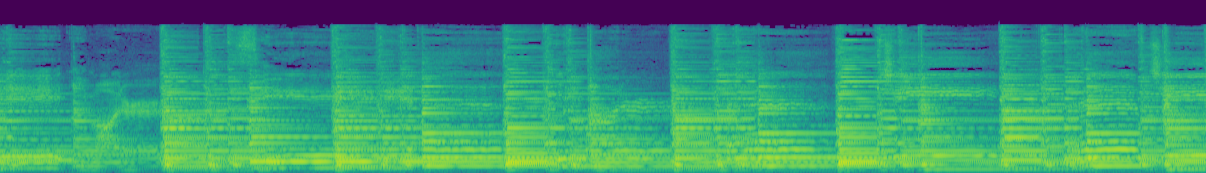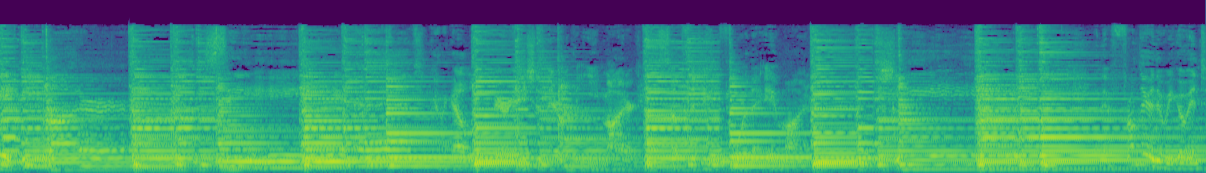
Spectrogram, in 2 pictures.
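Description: Acoustic guitar, capoed at the first fret, strummed steadily through an F, G, E minor and C chord progression, with single bass notes picked between the down-up strums.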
